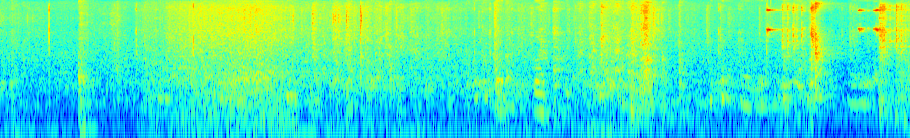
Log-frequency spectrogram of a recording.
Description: Doors sliding open and closing then a pigeon coos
